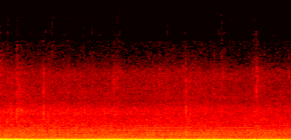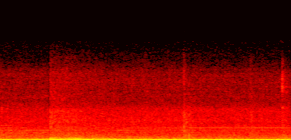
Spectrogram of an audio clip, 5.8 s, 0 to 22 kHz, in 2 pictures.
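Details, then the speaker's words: Nissan 370Z driving after swapping a Tomei clutch-type diff for a Quaife diff: steady low road and engine rumble under light throttle, no whine, clunk or clutch-pack rattle; normal quiet differential. "I've noticed now that there is of course no differential noise whatsoever I can't hear anything coming from that diff I don't hear the clutch packs rattling around like I got with the Tomy diff"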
